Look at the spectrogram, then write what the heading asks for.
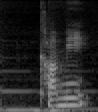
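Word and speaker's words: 神: that one next and this becomes God Kami Shin or Jin whoops beep beep no blips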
